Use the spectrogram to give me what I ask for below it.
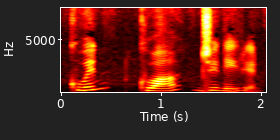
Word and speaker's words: quinquagenarian: पहले आप पढ़ेंगे क्विन QUIN क्विन फिर क्वा QUA then genarian right.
